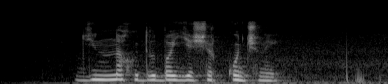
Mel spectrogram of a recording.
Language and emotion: Russian, angry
